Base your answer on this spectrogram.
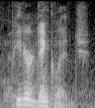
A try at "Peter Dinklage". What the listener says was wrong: I thought you said Peer Dinklage. That was like one word, Peer Dinklage. Peter Dinklage.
